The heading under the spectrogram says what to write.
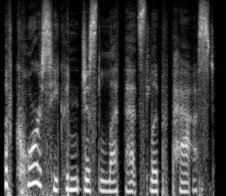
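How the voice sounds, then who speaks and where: A woman reading scripted fiction as narrator, with an expressive, wry delivery. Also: medium pitch, slow pace, no room sound. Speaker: podfic narrator and author reading her own story. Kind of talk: scripted story narration with character voices.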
